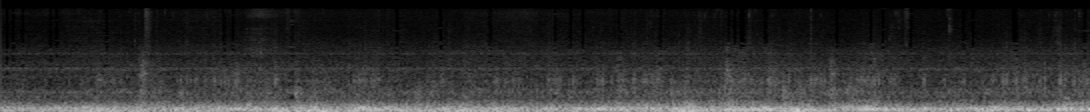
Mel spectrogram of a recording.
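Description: Passenger train carriage in motion: a steady low rumble of the wheels on the rails, heard from inside the carriage.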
